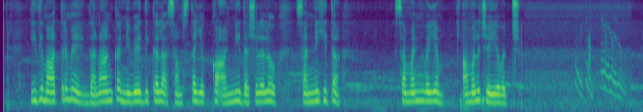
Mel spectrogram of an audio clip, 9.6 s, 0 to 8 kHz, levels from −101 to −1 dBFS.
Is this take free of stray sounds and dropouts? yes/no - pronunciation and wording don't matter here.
no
